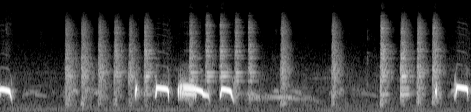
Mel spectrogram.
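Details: Caged lure spotted dove calling to draw wild doves. Mellow, falling coo notes come singly and in a longer phrase, mixed with a rapid series of sharp, dry clicking or tapping sounds throughout.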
